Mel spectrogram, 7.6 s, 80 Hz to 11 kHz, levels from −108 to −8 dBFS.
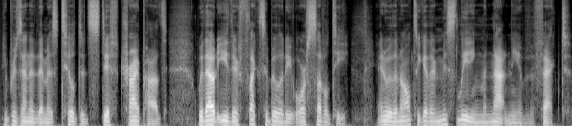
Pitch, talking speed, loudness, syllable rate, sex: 95 Hz, 155 wpm, -23 LUFS, 6.0 syllables/s, male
